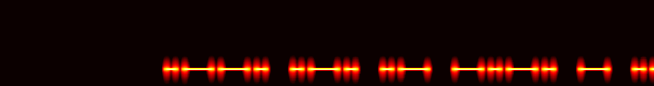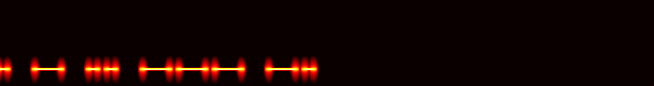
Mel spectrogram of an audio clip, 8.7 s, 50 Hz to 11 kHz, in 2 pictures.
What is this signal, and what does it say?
Morse code, heard as a keyed tone, about 20 wpm, 700 Hz. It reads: PRACTITION
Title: Build A Word - 5 Letters At A Time - 12-Letter Words - 20wpm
